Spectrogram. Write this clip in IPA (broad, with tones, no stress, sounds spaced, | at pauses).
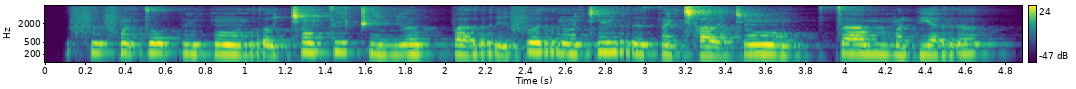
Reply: f ɨ˨˦ f ɐ̃˨ t o˦˨ p ĩ˨ p õː˨ r o̰˧ c õ˦ t i˦ t͡ʃ ĩ˨ ɲ ɵː˧ pː ɐ˨˦ r ḭ˧ f ɵ˦ r õ˧ c ĩ˦ r ɨ˨ t ã˨ cʰ ɐː˨ c õː˦˨ | t ɐː˧ mː ɐ̃˨ pʲ a˧ r ɵ˦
